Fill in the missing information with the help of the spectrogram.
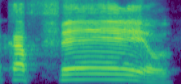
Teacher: está na a última posição como por exemplo a palavra café a sílaba mais forte está no fé última sílaba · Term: oxítona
